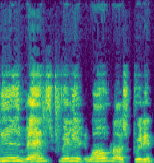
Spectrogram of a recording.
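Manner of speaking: high, lightly voiced gushing fan; mocking fans. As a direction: send up an over-keen fan. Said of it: "they're going".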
